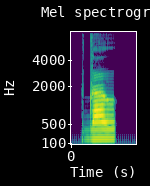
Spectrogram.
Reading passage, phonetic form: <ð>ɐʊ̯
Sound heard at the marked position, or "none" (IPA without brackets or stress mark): d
